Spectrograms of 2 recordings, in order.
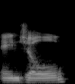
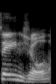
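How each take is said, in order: First: The L sound is held long. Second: The L sound is short and plain.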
